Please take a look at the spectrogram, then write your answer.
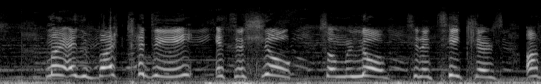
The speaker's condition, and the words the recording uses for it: Down syndrome. He began working on his videos called podcasts with his dad, Brian, who said it was a way to help him with his communication skills and confidence.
